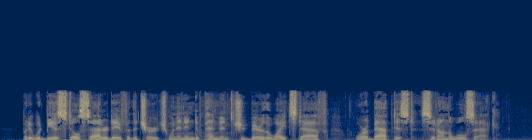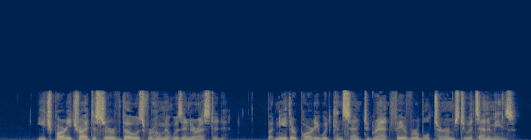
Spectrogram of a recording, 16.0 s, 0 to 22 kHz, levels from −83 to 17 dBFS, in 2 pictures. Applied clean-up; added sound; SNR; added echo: neural mask model DeepFilterNet 3.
